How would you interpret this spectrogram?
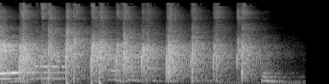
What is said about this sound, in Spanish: Fantástico, fantástico, fantástico. Un aplauso, loco, eh.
